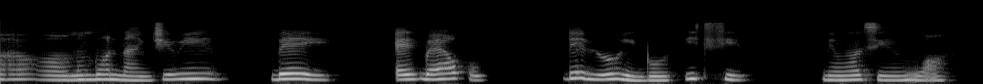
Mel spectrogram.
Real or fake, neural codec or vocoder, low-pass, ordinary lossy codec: fake; codec, 16 kHz, about 1 kbps, DyCAST, with the encoder's durations; 7.2 kHz; none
